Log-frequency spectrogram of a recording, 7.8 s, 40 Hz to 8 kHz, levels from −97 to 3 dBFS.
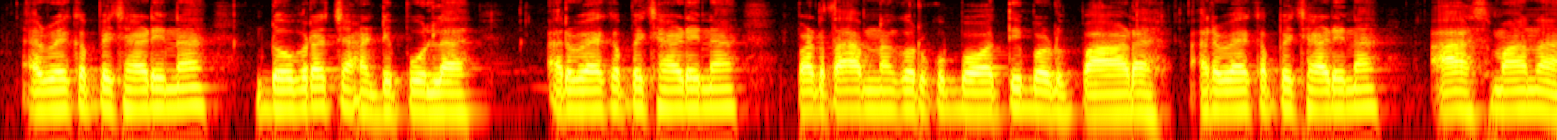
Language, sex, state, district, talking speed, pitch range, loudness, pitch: Hindi, male, Uttarakhand, Tehri Garhwal, 185 wpm, 125-140 Hz, -15 LUFS, 130 Hz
